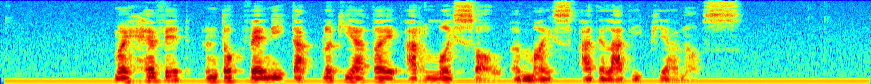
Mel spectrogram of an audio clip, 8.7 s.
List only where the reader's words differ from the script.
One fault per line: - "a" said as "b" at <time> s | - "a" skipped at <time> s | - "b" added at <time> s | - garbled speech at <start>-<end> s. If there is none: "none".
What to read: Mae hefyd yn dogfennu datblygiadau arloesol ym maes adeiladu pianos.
none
